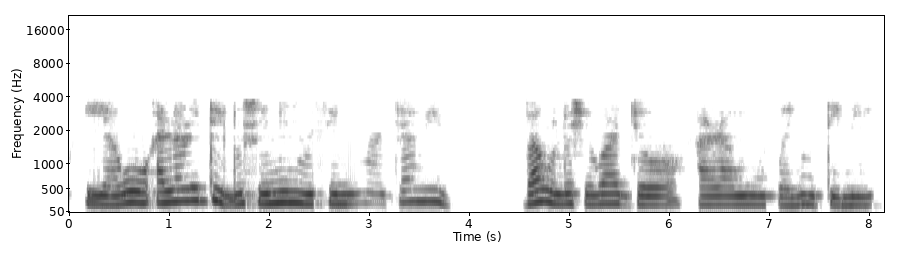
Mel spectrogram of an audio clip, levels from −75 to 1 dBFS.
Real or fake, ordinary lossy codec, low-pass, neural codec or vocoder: real; none; 3.6 kHz; none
